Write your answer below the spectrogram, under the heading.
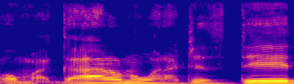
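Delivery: play-acted wailing, crying out through tears. Retelling bursting into a friend's house after fleeing: imitating own past wailing. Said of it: "I just fall on the floor wailing, just crying".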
